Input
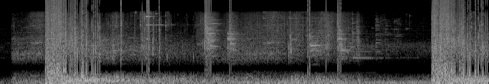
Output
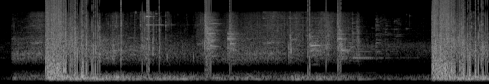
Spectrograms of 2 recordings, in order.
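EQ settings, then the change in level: rippled Chebyshev high-pass 240 Hz, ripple 3 dB; 0.0 dB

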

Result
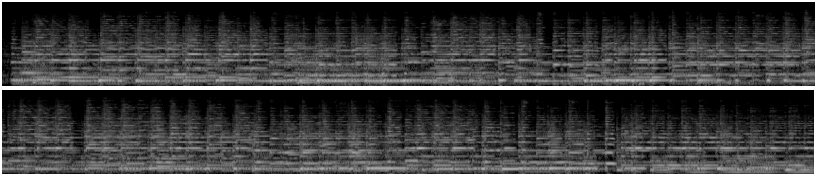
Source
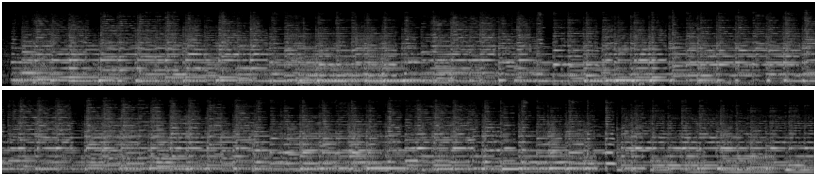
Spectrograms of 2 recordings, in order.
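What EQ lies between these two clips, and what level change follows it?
peaking EQ 810 Hz -4.5 dB 1.3 oct; -1.0 dB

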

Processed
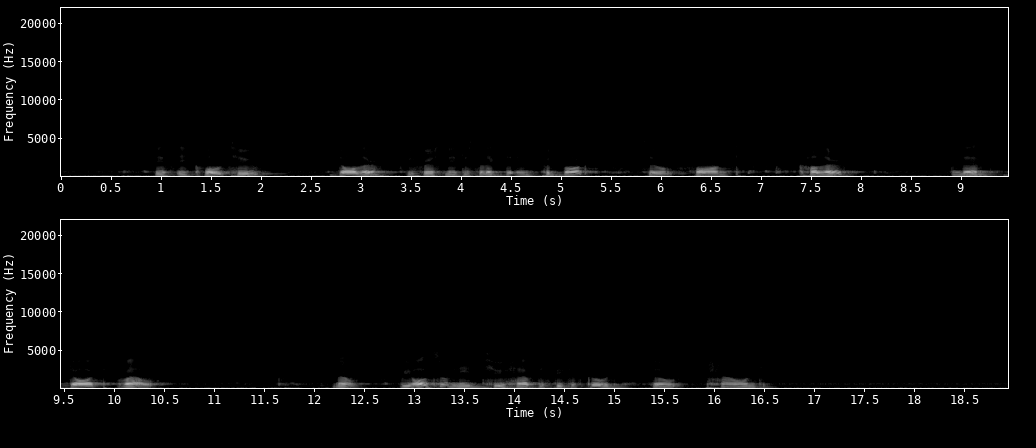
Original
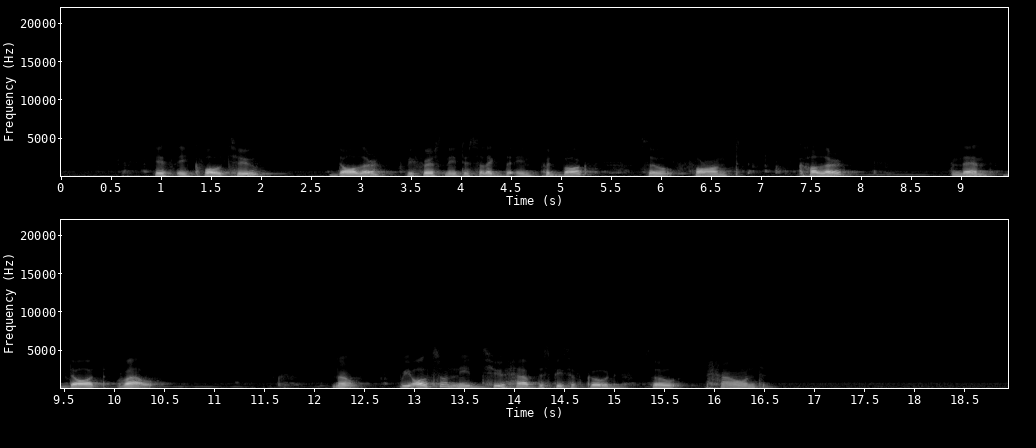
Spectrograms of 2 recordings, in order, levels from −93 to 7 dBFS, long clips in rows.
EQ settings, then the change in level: static phaser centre 420 Hz, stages 6; static phaser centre 1.2 kHz, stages 8; -1.0 dB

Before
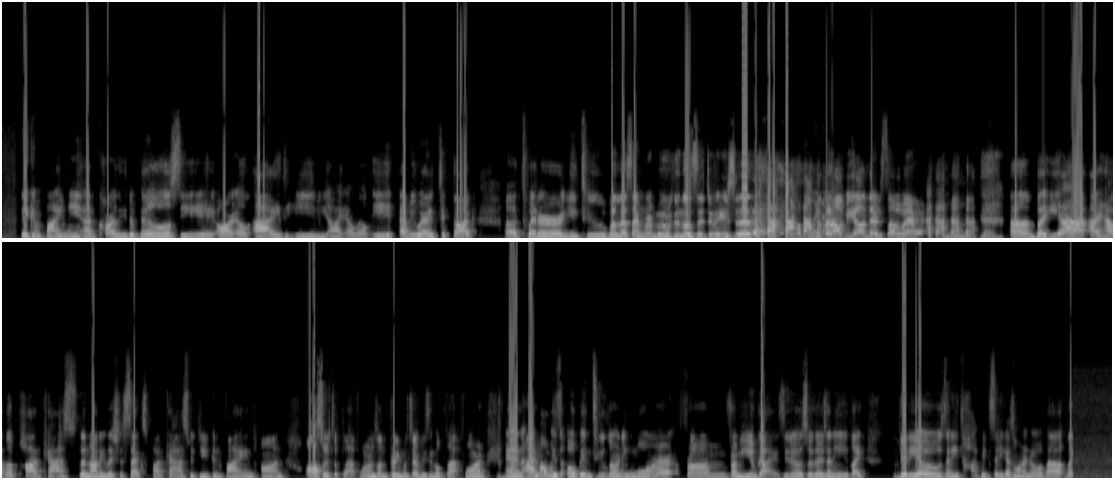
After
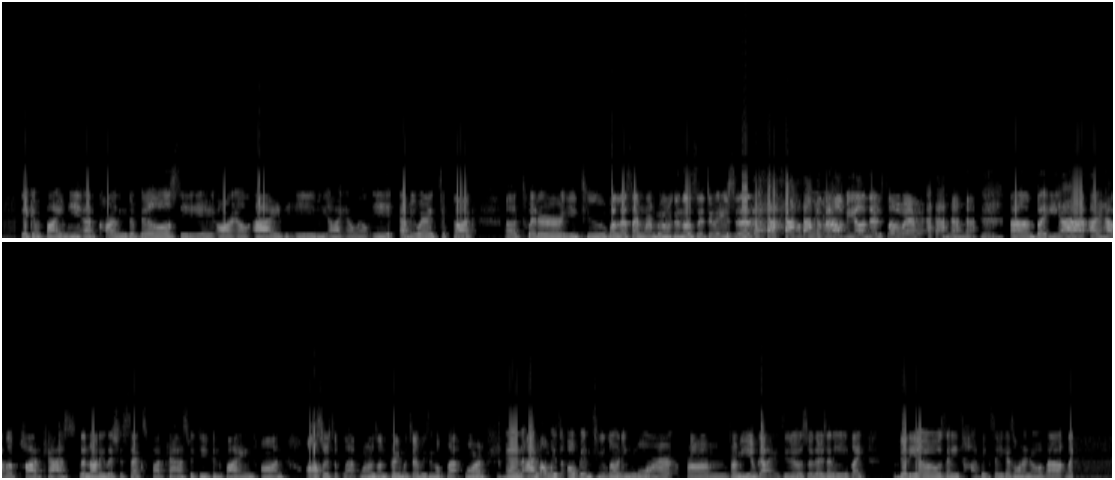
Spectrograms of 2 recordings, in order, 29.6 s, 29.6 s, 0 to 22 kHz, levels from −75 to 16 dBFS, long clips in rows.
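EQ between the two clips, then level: dynamic bell 2.3 kHz, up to +5 dB, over -33 dBFS, Q 0.72; distance through air 120 m; static phaser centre 2.1 kHz, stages 6; -8.0 dB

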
